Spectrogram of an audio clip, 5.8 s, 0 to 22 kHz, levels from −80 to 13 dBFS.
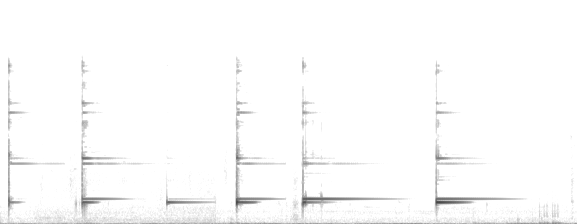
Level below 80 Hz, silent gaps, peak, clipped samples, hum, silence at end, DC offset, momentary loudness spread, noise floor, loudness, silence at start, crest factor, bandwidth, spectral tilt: -50 dBFS; none; -4 dBFS; under 0.1%; none; 0 s; under 0.1%; 24 LU; -52 dBFS; -25 LUFS; 0.1 s; 28 dB; 16.5 kHz; 0.5 dB/octave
